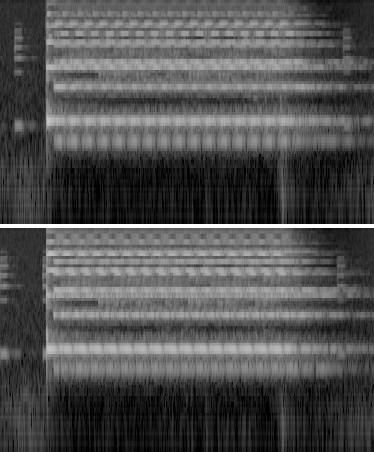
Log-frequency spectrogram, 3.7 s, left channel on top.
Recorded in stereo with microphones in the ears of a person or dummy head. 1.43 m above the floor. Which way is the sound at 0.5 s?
20° right (ahead or behind).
